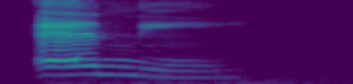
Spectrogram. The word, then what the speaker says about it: any: this word is boy the a in this word is making a short e sound e and the y in this word is a part of the sound spelling patterns that y at the end of a two-syllable word makes an e sound any grow the o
